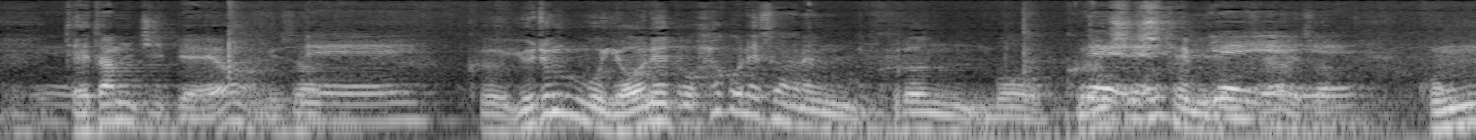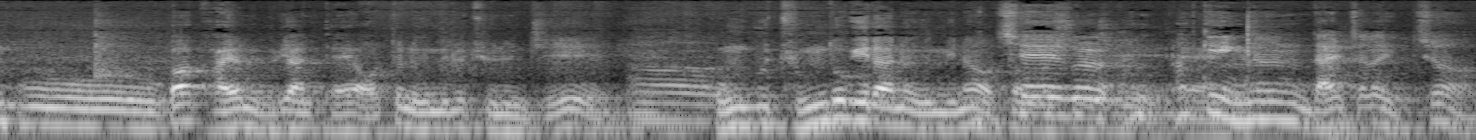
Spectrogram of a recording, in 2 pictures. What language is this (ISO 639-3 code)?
kor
